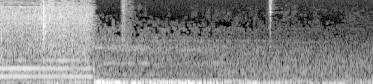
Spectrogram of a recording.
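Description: A bolt of lightning strikes with a deep crash of thunder.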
